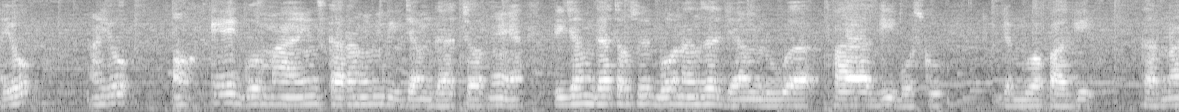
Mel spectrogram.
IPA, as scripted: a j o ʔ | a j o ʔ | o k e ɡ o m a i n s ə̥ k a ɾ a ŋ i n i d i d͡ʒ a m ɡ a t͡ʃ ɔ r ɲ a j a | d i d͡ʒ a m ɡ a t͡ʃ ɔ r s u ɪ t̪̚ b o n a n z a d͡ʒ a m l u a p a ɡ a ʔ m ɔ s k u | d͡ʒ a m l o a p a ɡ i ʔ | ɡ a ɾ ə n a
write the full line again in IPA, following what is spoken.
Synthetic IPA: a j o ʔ | a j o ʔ | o k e ɡ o m a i n s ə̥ k a ɾ a ŋ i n i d i d͡ʒ a m ɡ a t͡ʃ ɔ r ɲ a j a | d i d͡ʒ a m ɡ a t͡ʃ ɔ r s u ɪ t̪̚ b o n a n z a d͡ʒ a m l u a p a ɡ i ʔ b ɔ s k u | d͡ʒ a m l u a p a ɡ i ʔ | k a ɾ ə n a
